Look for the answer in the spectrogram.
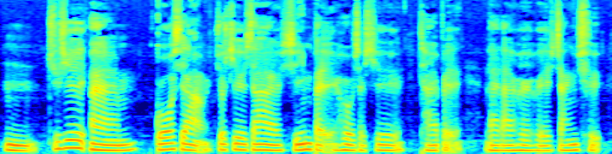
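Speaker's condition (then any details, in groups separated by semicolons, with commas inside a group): Hearing impairment; uses hearing aids; host hints hearing loss may be audible to listeners, says can speak well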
